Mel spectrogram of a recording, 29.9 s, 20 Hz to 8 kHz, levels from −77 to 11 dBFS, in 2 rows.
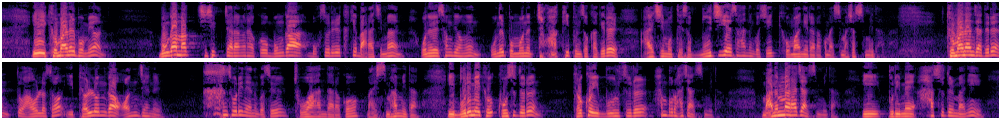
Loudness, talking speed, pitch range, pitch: -18 LUFS, 300 characters per minute, 120-170 Hz, 150 Hz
